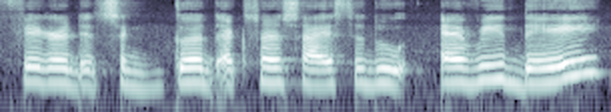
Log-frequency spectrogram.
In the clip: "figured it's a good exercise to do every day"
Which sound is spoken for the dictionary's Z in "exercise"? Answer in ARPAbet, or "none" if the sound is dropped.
S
